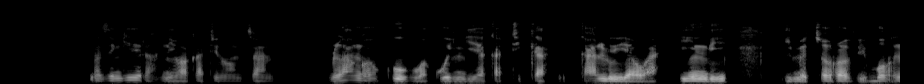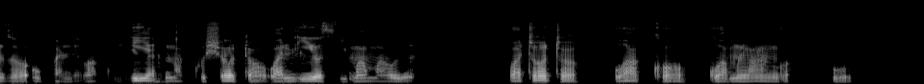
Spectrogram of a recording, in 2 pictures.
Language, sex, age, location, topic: Swahili, male, 18-24, Mombasa, government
